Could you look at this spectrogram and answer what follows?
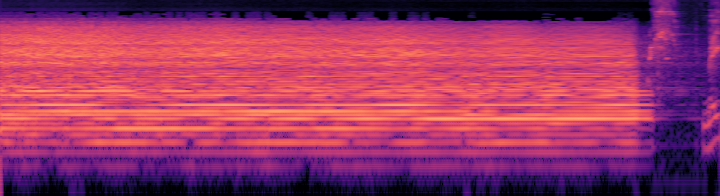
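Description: Distorted electric guitar through fuzz face and Big Muff style fuzz, one long sustained chord ringing loud and alone for about six seconds before cutting off with a short scrape of strings.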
